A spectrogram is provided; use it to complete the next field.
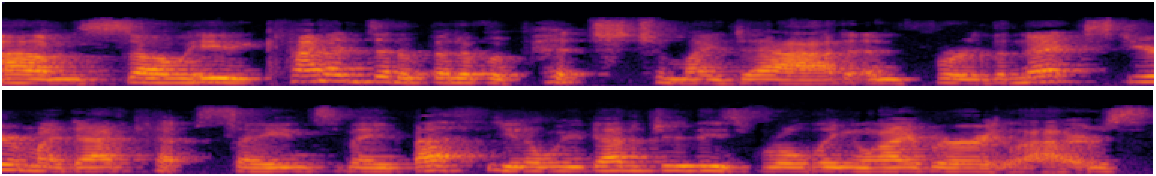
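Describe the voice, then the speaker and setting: Speaking at a fairly quick pace, a woman has a plain, everyday voice at medium pitch. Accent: American. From United States. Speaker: business owner. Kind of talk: interview.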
